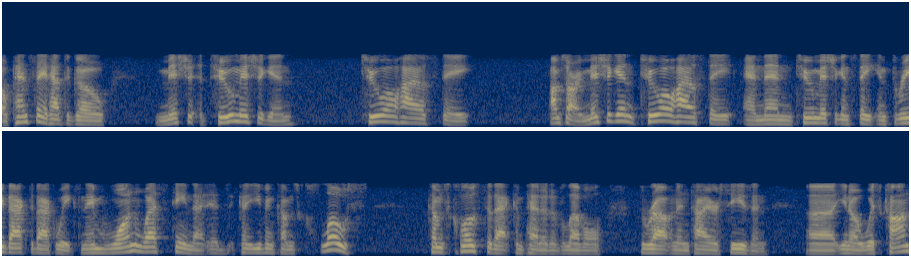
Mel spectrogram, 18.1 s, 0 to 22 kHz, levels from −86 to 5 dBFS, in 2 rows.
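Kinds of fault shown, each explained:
No technical faults can be heard in this speech recording. A low room noise sits in the background, about 36 dB below the speech, as part of the recorded space rather than anything the system added.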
